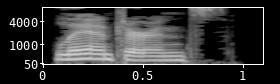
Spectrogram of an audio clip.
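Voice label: "lanterns", British English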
